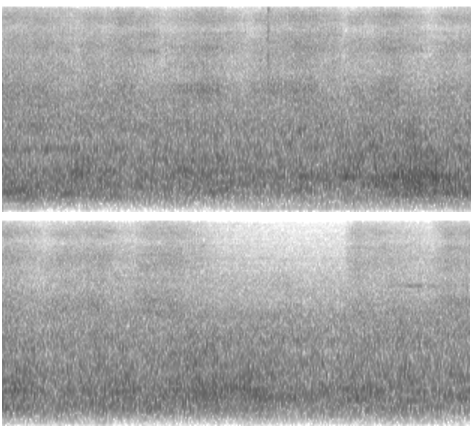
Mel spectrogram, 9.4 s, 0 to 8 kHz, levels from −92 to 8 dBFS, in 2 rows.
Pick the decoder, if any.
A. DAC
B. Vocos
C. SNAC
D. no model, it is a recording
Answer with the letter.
B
